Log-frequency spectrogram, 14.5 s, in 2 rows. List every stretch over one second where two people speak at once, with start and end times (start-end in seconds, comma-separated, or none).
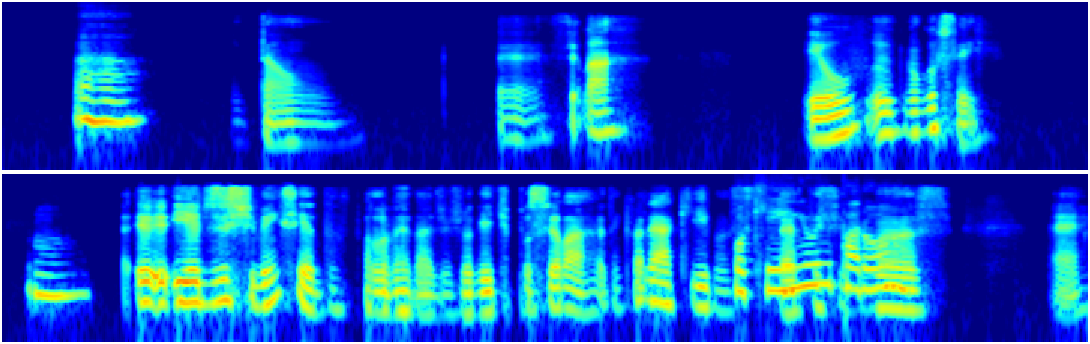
12.1-13.3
